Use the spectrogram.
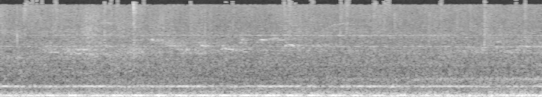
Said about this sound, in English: Oh yeah, we're driving and driving.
